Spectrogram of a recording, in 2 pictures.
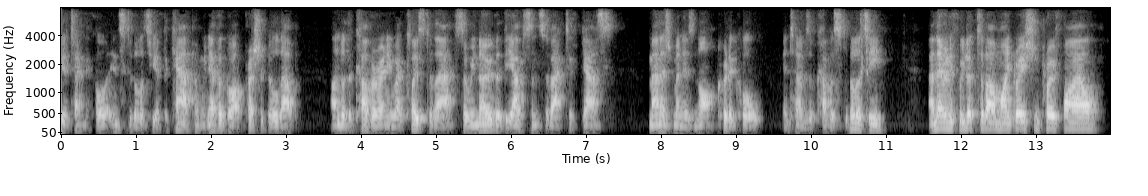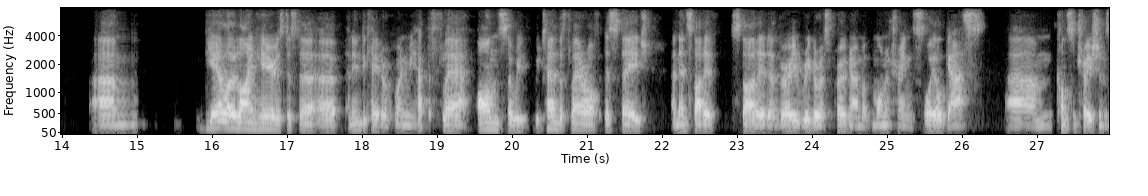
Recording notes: This is an audio version of the FGI webinar.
